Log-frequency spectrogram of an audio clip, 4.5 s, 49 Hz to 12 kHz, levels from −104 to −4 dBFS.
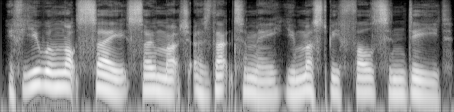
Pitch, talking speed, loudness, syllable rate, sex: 135 Hz, 210 wpm, -16 LUFS, 4.1 syllables/s, male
